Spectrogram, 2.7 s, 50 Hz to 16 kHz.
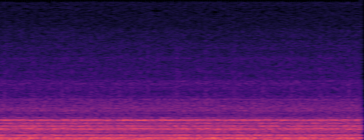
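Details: HCALORY 5-8kW diesel heater turned up to full heat, on a Bluetti AC180 power station via a 250 W driver, drawing about 50-56 W: steady whir and hum with faint ticking fuel pump, no surging or sputter; normal full-output running.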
